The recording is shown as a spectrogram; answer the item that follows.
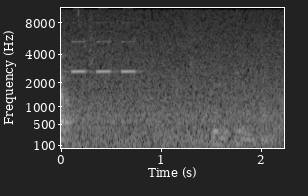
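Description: A run of short, high electronic beeps at one pitch, about four a second, stopping under a second in.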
